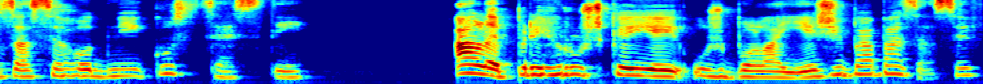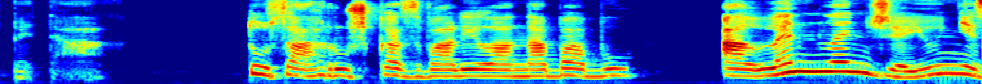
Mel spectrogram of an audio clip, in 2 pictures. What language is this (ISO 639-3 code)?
slk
